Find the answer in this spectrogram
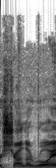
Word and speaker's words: Charleroi: If you guys watched Charleroi, or Charleroi as us Americans pronounce it, last week, this is now Sprout's back-to-back grand final appearances, so congrats to that roster.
